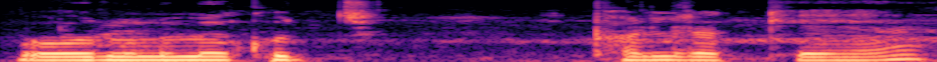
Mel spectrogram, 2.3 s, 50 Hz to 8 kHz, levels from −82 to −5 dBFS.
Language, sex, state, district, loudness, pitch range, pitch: Hindi, male, Uttar Pradesh, Saharanpur, -14 LUFS, 155-170 Hz, 160 Hz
